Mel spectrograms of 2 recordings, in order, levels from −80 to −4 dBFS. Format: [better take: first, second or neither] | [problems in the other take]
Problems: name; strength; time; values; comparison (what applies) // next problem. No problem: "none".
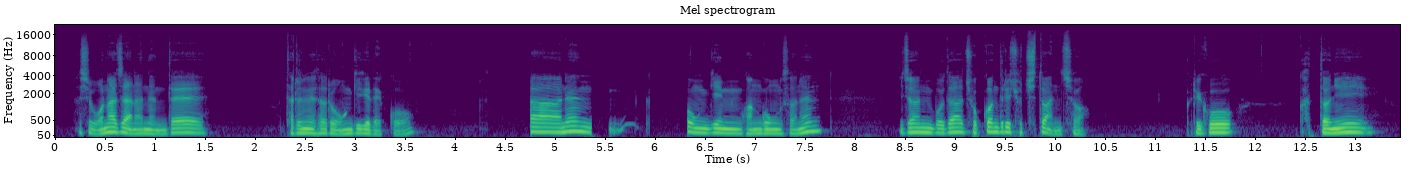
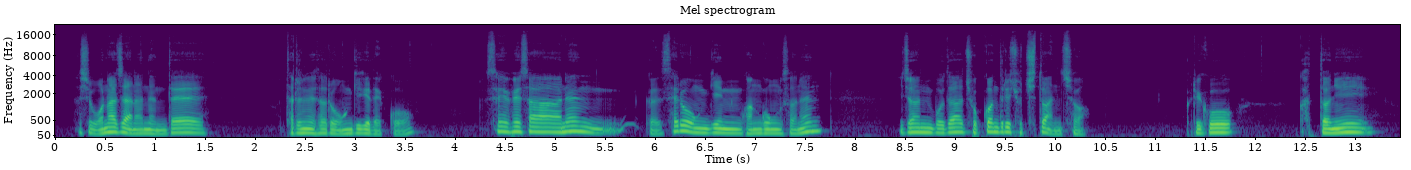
second | audio cutting out; at 4.5 s, at 5.5 s and at 6 s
